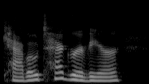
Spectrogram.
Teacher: that second a will sound like a schwa a or an uh sound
